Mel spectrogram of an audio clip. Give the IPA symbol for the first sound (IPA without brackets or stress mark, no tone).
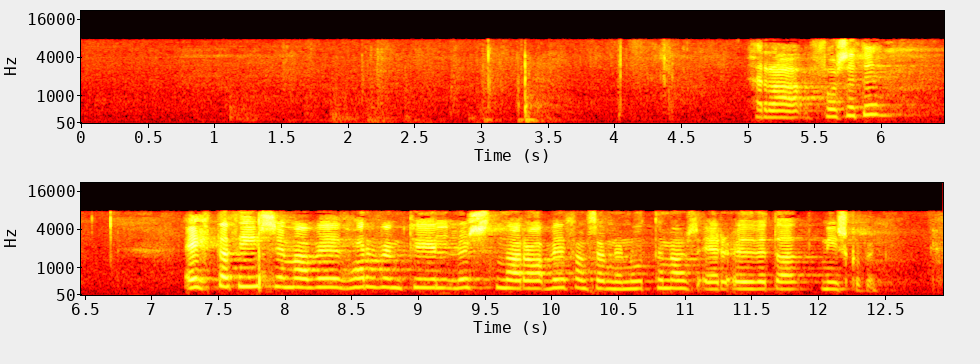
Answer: h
